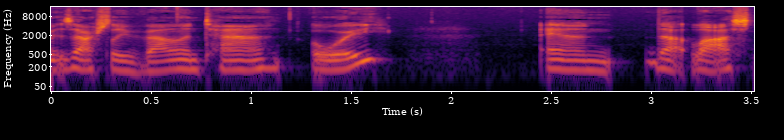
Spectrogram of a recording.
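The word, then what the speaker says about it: Haüy: So this next part, there's a tricky French name, and I'm going to Americanize the pronunciation. The guy's name is actually Valentin Hauy, and that last name is spelled H-A-U-Y.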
